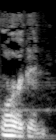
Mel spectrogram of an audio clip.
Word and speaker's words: Oregon: do you say that we say it Oregon Oregon see I would have said gone okay it's Oregon right I knew there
